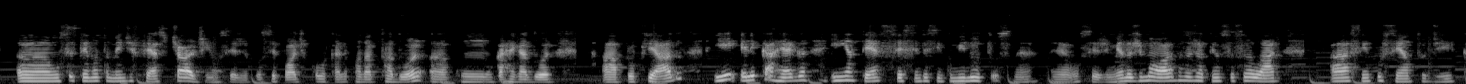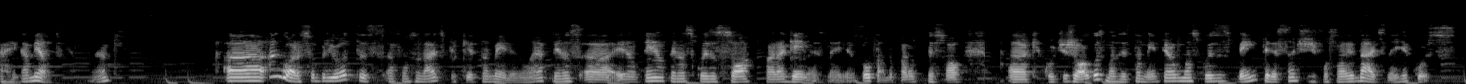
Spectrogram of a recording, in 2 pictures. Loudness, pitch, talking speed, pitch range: -25 LUFS, 140 Hz, 190 wpm, 120-160 Hz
